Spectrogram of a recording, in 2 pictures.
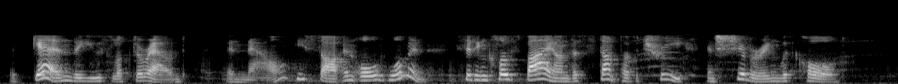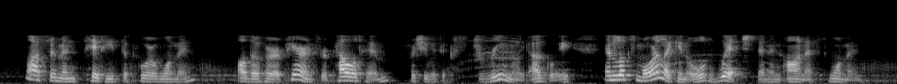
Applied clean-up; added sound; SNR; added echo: neural separator model SepFormer DNS4.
